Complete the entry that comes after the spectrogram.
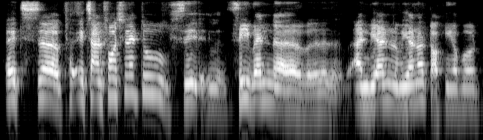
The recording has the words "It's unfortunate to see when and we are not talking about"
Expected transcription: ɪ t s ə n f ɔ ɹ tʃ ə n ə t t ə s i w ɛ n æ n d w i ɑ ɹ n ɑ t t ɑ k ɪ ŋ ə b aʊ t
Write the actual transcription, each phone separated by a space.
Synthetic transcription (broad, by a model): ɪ t s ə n f ɔ ɹ tʃ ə n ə t s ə s i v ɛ n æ n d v i ɑ ɹ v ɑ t t ɑ k ɪ ŋ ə b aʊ t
